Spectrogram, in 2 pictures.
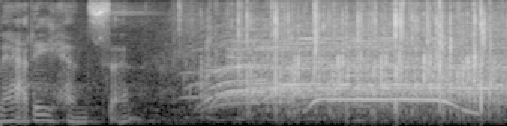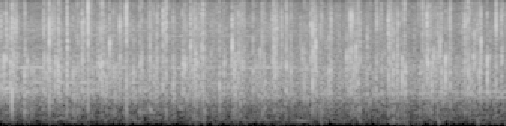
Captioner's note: audience cheering and applauding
